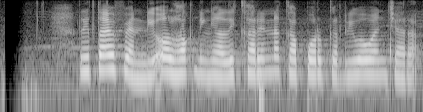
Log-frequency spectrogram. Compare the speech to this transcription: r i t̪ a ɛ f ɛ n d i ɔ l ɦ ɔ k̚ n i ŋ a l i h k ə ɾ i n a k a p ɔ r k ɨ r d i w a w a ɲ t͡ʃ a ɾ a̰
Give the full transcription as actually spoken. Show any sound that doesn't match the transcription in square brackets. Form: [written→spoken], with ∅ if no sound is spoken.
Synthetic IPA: r i t̪ a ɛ f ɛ n d i ɔ l ɦ ɔ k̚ n i ŋ a l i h k [ə→a] ɾ i n a k a p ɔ r k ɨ r d i w a w a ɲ t͡ʃ a ɾ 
